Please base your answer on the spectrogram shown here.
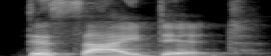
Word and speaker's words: decided: Decide ends in a d sound. So we can add the ed and it makes an id pronunciation, decided.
